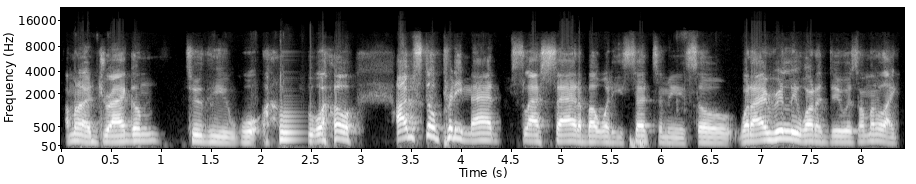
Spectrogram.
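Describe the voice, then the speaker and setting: A man's voice: mid-range voice, moderate pace, a little mellow, soft background music. A man chatting casually as a player in a tabletop role-playing game. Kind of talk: casual chat.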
